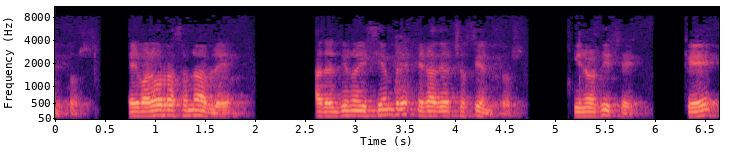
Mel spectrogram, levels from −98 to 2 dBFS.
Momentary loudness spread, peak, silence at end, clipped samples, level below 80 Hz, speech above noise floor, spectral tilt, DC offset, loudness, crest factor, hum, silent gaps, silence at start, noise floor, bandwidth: 15 LU; -8 dBFS; 0 s; under 0.1%; -72 dBFS; over 68 dB; -8 dB/octave; under 0.1%; -23 LUFS; 16 dB; none; 0.45-0.72 s, 2.02-2.58 s, 4.76-5.11 s, 6.00-6.29 s; 0 s; under -90 dBFS; 7.6 kHz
